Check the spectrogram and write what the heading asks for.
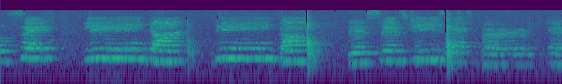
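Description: Young children and women singing a slow song together in held notes, phrase by phrase with short breaths between. Three sharp knocks or claps cut in, a couple of seconds apart.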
